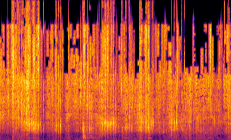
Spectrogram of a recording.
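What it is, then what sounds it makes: Dry, brittle soap rolls. Dry purple and green glitter soap rolls and flakes, solid and brittle, are crushed in a hand. A steady run of bright, dry crunching and crackling snaps goes on throughout, with almost no low end.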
